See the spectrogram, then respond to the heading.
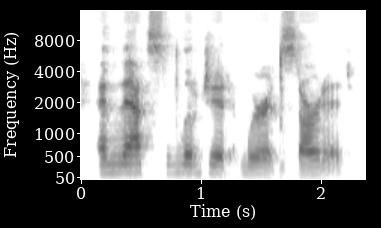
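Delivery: ordinary talk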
